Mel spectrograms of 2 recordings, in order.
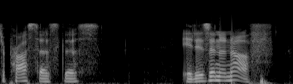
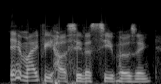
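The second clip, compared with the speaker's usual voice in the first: usual speaking voice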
